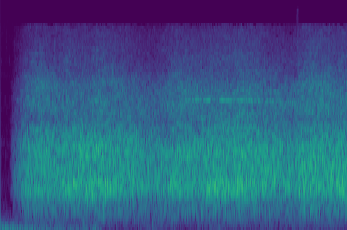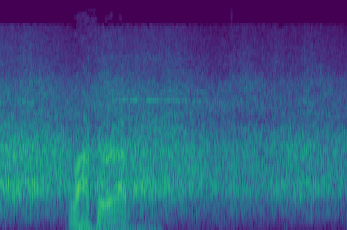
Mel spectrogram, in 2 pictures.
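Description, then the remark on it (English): A large crowd at a political rally chants "Lock her up" in unison over a steady roar of cheering, with one voice briefly rising above the mass of voices partway through. “I think we got that effect that I thought we could play, because this is, how many times did you hear this chant?”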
